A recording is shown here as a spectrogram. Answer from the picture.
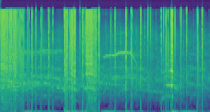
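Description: Players shouting on an outdoor football pitch, with loud calls at the start, about halfway through and near the end, and many sharp knocks and clicks throughout.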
